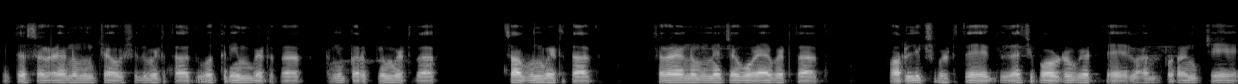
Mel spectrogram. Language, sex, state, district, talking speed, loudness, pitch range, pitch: Marathi, male, Karnataka, Belgaum, 115 wpm, -23 LUFS, 90-95 Hz, 95 Hz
